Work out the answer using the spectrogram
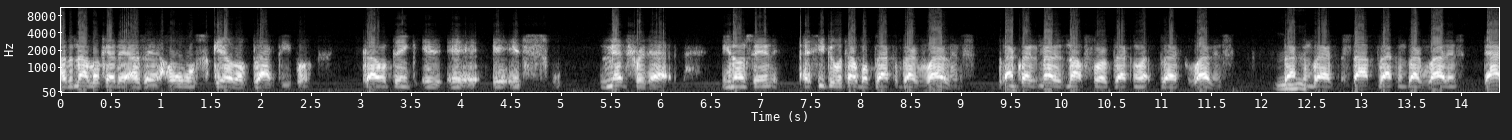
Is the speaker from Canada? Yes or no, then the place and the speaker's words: no; Ghana; But in Africa, he's Ethiopian, I'm Ghanaian.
